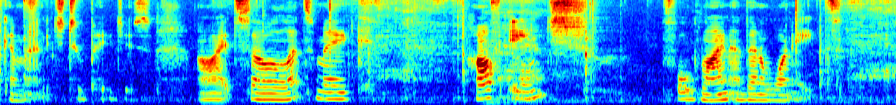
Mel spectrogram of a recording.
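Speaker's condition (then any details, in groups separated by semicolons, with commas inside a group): No condition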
